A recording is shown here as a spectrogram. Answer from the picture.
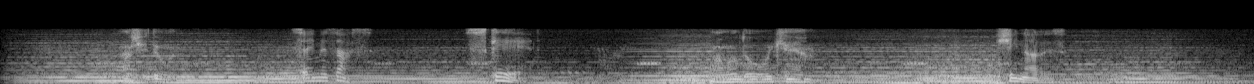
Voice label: scared; farscape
